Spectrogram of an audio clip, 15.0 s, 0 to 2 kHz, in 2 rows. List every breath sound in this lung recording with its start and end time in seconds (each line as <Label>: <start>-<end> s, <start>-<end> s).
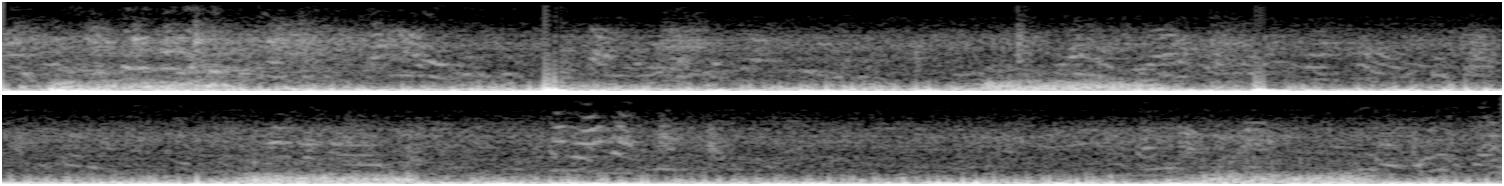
Inhalation: 0.00-1.26 s, 4.82-5.84 s, 8.70-9.65 s, 13.48-14.43 s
